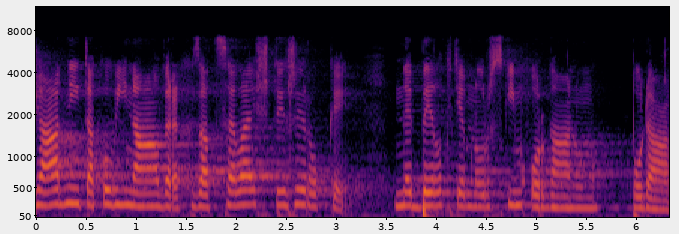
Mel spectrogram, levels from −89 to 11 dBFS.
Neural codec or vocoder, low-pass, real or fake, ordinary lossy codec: none; 7.2 kHz; real; AAC, 48 kbps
